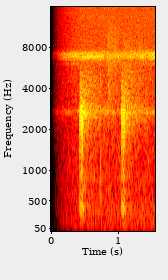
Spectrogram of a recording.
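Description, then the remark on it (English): A male monkey's 'keck' alarm call, given on seeing a leopard, rings out twice, two short sharp barks about half a second apart, over a constant high buzz of insects in the background. “And that's when we were able to record the keck. Here it is.”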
